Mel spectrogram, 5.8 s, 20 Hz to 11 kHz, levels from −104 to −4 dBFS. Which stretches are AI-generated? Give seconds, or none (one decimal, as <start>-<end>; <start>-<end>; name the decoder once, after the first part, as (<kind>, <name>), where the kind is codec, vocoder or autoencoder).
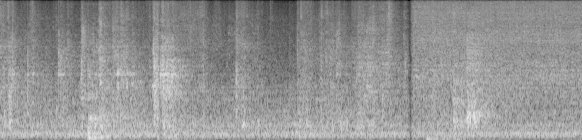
0.0-3.7 (vocoder, WaveNeXt)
